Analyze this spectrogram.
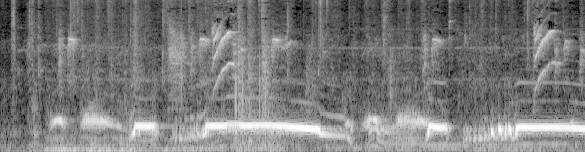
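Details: Pet Barbary dove calling as a lure to excite other birds: low rolling coos rising into a long even hoot that dips at the close, followed by another rolling phrase, with faint higher chirps behind.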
